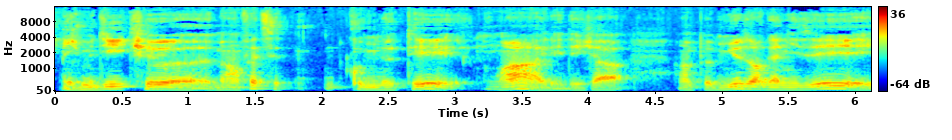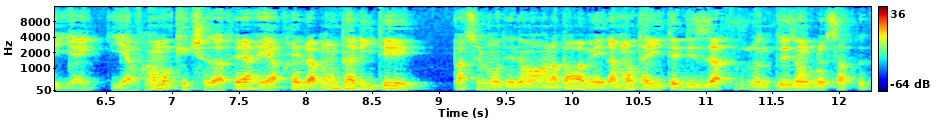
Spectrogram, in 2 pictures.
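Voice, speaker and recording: A man in his thirties from France, speaking as an interview guest in a halting way, with many restarts and repeated words. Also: fairly low pitch, vocal fry, dark tone. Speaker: interview guest, media founder. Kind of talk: casual interview talk. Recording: roomy echo.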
